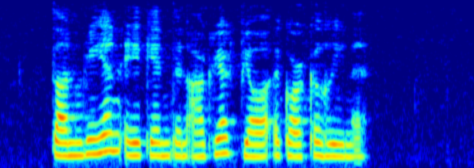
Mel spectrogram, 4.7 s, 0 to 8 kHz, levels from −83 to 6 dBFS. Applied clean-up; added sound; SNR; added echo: none; none; none; none.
